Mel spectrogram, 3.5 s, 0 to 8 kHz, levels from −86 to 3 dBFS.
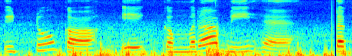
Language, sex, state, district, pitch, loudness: Hindi, female, Punjab, Pathankot, 245 Hz, -18 LUFS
